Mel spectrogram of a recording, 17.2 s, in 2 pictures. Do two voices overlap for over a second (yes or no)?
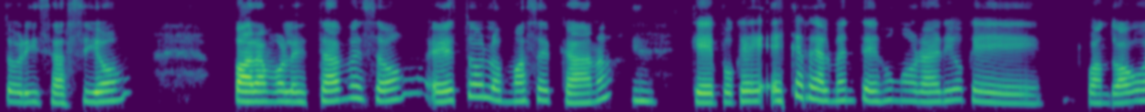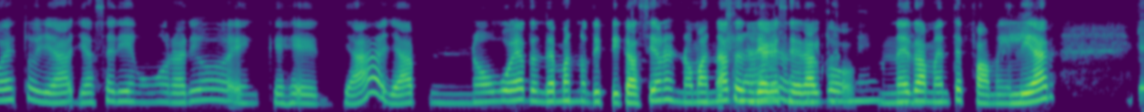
yes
